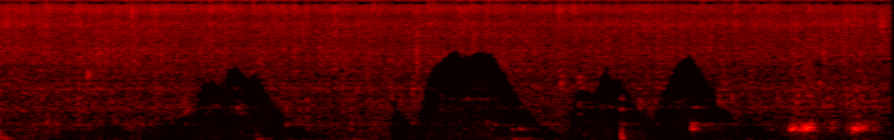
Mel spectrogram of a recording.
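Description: Food frying in hot oil in a pan: a steady sizzle that dips briefly a few times.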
